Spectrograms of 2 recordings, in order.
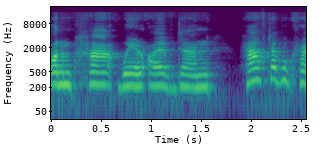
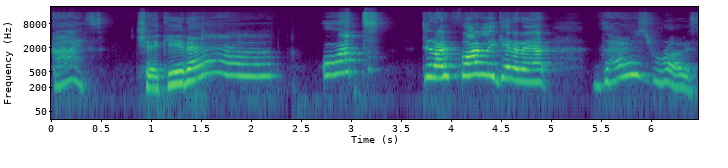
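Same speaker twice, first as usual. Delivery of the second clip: loud, excited yelling, pitched higher; 7 semitones higher than usual. Showing off finished crochet rows, excited yelling. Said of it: "am I yelling?".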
